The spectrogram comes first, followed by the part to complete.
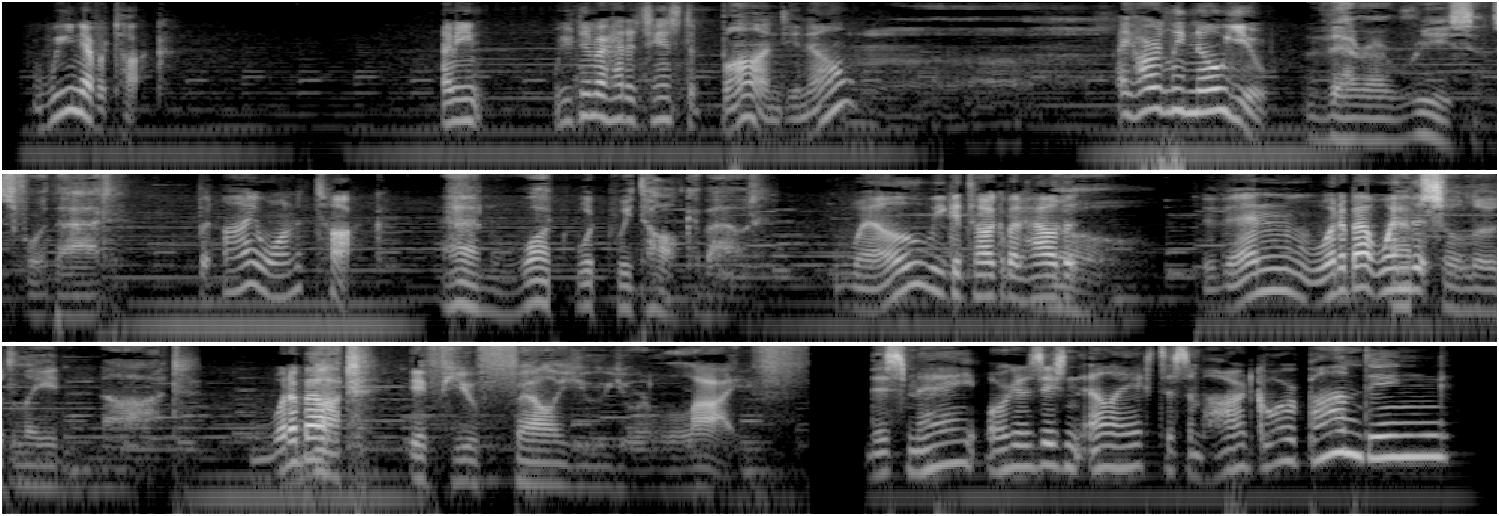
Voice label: Commercial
